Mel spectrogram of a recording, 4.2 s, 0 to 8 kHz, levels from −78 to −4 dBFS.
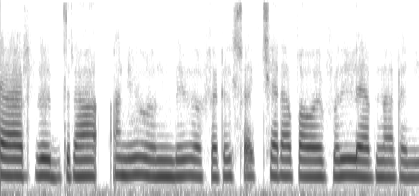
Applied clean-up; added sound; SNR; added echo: neural diffusion model UNIVERSE++.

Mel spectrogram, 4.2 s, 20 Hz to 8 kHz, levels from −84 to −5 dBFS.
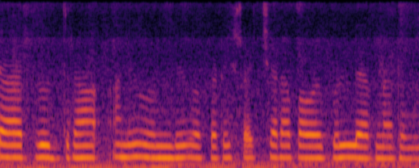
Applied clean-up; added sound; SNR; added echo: none; Engine starting / Motor vehicle (road); 11 dB; none.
